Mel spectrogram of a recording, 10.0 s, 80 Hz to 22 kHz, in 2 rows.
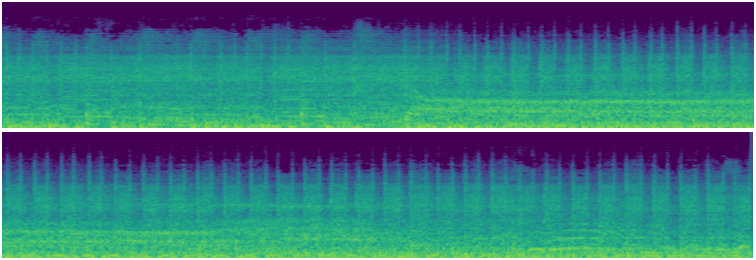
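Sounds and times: distorted guitar: 0.0 - 10.0
fast drum beat: 0.0 - 10.0
held guitar note: 2.5 - 9.5.

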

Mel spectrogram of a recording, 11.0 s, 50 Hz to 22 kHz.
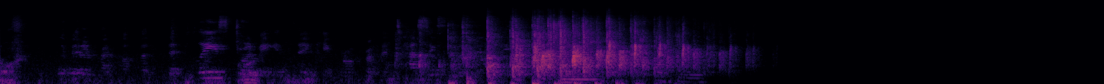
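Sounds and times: audience applauding: 4.2 - 7.8.

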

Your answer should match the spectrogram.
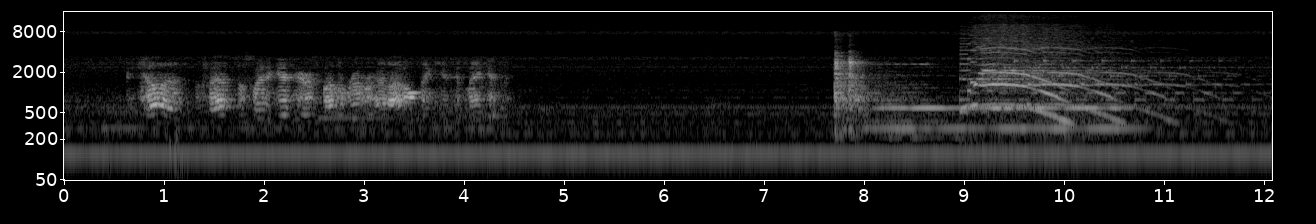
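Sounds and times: low electrical hum: 0.0 - 12.0
overlapping falling tones: 9.0 - 12.0
sharp electronic hit: 9.0 - 12.0.

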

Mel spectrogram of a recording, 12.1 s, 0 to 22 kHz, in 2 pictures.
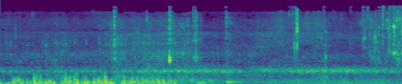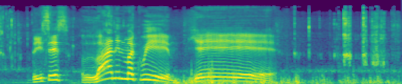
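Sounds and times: water dripping and sloshing: 4.2 - 7.3.

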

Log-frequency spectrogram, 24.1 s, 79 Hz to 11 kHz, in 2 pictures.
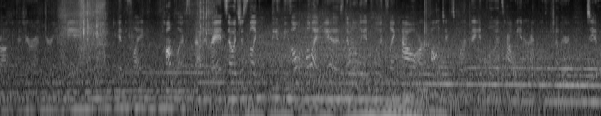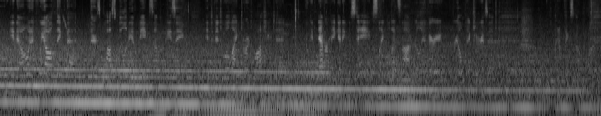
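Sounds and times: indistinct voices: 0.0 - 21.9
vehicle engine humming: 0.0 - 24.0.

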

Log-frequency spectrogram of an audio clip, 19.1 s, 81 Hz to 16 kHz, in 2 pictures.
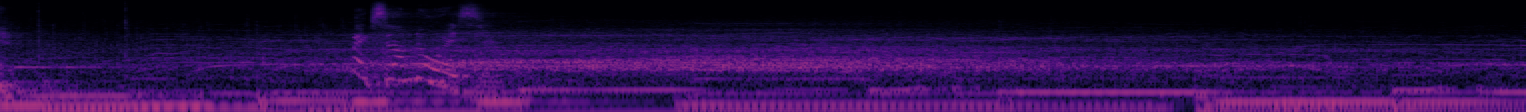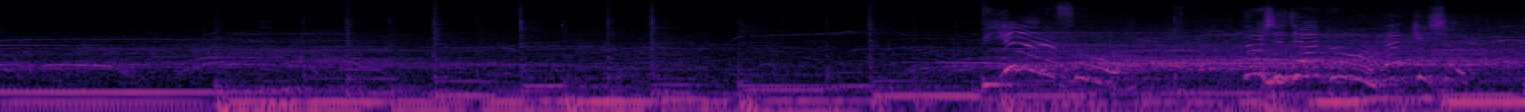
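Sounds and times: crowd cheering and whooping: 0.0 - 19.0.

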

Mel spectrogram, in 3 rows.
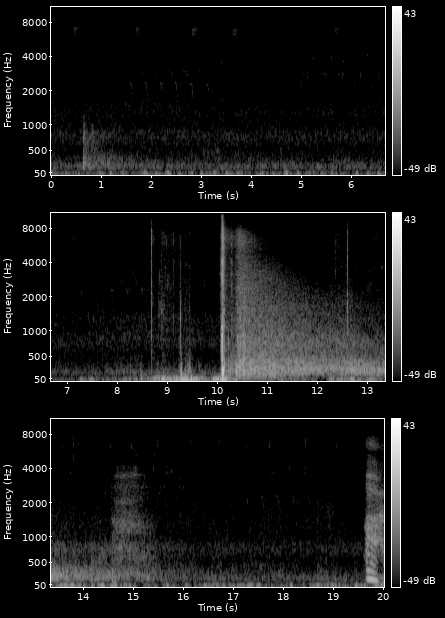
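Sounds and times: shotgun shot with rolling echo: 0.6 - 1.6, 10.1 - 16.3.

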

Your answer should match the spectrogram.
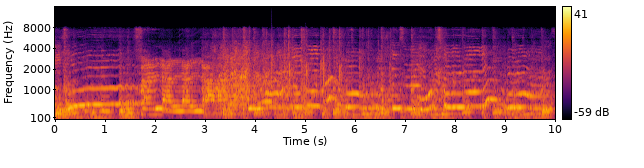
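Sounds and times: woman singing operatically: 0.0 - 1.7, 3.8 - 10.0
strummed acoustic guitar: 1.5 - 10.0.

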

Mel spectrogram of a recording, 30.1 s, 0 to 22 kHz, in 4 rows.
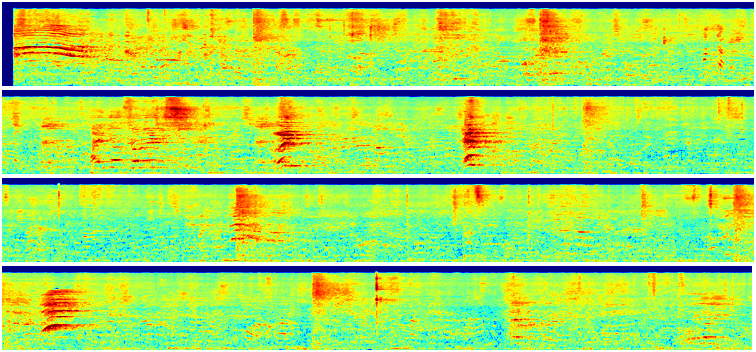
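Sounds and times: children chattering: 0.1 - 30.0.

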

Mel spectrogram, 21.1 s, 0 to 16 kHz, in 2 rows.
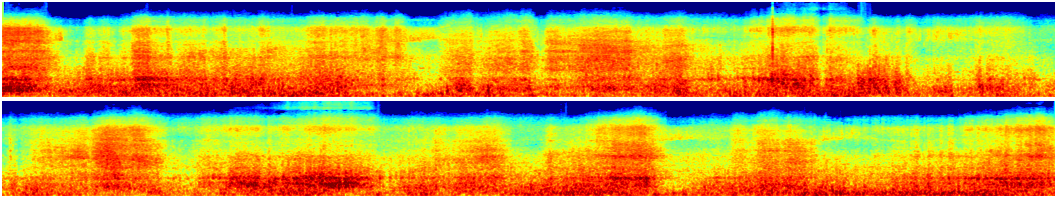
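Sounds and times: snowboard scraping over snow: 0.0 - 21.0
wind rushing over microphone: 0.0 - 21.0.

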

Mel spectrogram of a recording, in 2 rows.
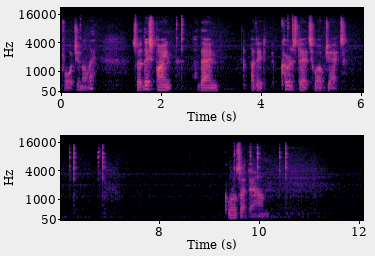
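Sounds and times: computer mouse clicks: 2.3 - 2.5, 6.2 - 7.0, 9.5 - 10.6.

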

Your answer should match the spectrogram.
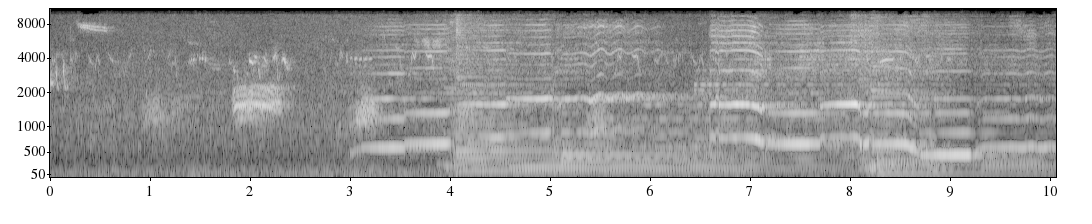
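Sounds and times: music with rising melody: 3.3 - 10.0.

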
